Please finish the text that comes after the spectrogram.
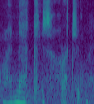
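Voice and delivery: soft unvoiced whisper; whispered complaint. Real, not acted. [name] whispering about her aching neck. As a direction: breathe it out in pain. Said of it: "repeated as broken pieces".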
